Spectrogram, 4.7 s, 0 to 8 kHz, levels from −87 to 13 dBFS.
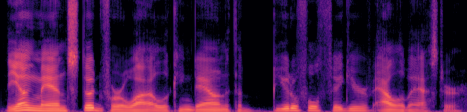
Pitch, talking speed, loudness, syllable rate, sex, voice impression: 115 Hz, 195 wpm, -18 LUFS, 5.3 syllables/s, male, masculine, middle-aged, tensed, powerful, raspy, cool, mature, wild, lively, strict, intense, sharp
